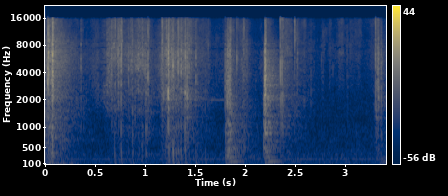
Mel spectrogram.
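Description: Plastic packaging crinkles and rustles as it is opened.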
